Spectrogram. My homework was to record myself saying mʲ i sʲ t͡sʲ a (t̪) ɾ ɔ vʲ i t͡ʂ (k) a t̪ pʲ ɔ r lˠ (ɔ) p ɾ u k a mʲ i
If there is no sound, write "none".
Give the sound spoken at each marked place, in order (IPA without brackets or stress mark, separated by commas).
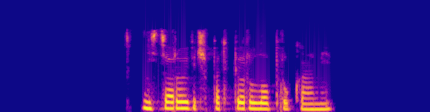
none, p, ɔ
